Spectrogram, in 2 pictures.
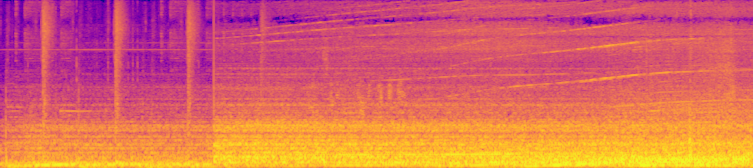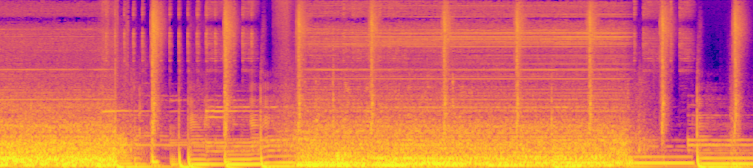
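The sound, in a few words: airplane in flight from Denver to Telluride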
